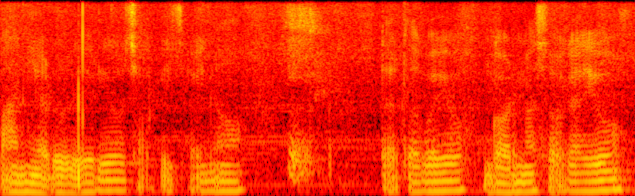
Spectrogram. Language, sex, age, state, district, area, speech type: Nepali, male, 18-30, West Bengal, Jalpaiguri, rural, spontaneous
